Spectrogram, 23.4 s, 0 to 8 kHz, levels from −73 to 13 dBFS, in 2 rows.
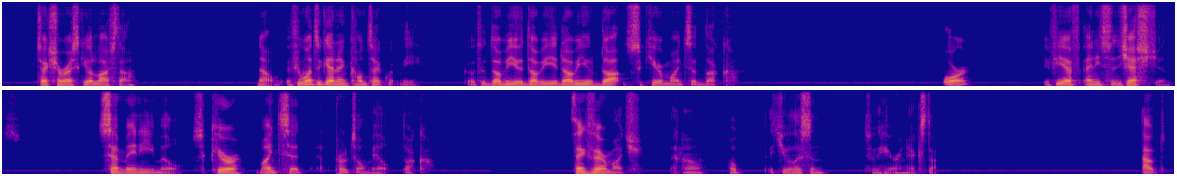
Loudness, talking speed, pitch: -23 LUFS, 115 wpm, 360 Hz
